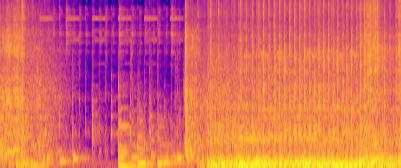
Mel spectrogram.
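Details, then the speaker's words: Racing mower engine after new fuel pump, filter and exhaust, before first valve adjustment: slow struggling start, then choppy, lumpy beat of three to four pulses a second; owner certain valve clearance needs adjusting. "It runs quite well, I think it, but you could see how long it took me to start it, and that's why I'm quite certain that I need to adjust the valves."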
